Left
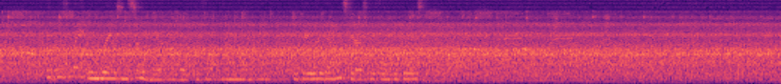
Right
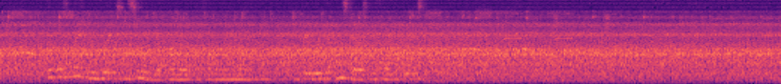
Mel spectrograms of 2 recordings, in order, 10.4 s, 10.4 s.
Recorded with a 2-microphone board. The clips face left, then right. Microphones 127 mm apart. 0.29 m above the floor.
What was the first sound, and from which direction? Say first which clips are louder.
A woman speaking: even; 60° left (ahead or behind).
